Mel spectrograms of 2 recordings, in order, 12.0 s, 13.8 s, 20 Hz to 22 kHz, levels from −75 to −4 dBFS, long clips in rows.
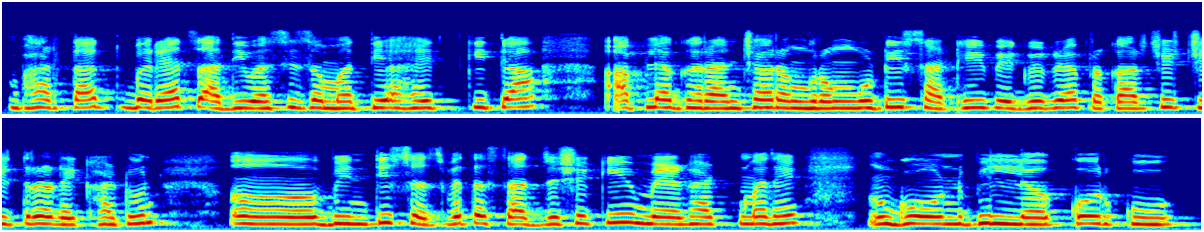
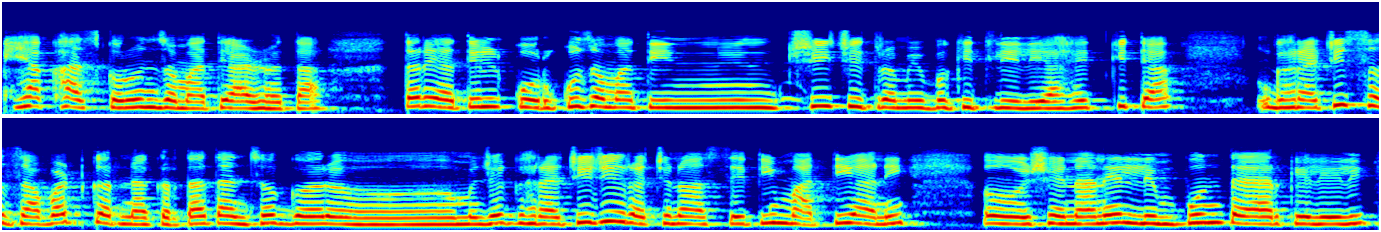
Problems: background sounds at intervals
